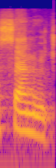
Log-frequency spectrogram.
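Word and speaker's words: sandwich: father अ ये सैंडविच सैंडविच बी एक ऐसा लग जाए जिसमें डी साइलेंट है और इसका सही तरफ से सैंडविच कि अब इन दिनों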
